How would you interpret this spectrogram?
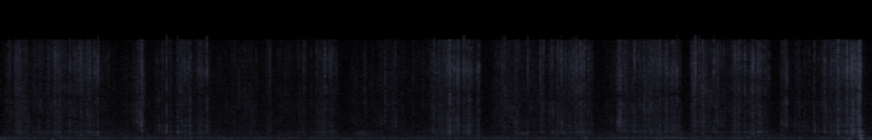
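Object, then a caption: Plush fabric back of an eye mask. Long nails scratch the white plush fabric back of an eye mask, producing a quiet, continuous crinkly scratching made of bright, hissy bursts that swell and fade. A faint steady tone sits underneath throughout, and the scratching grows slightly louder toward the end.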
